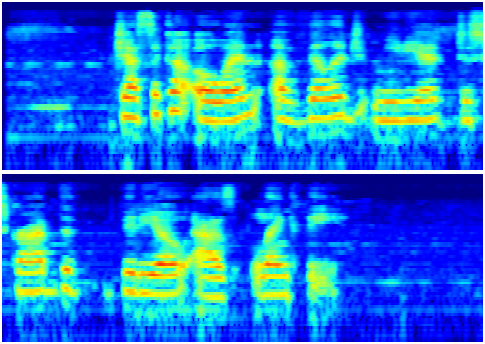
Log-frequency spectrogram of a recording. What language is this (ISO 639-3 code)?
eng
